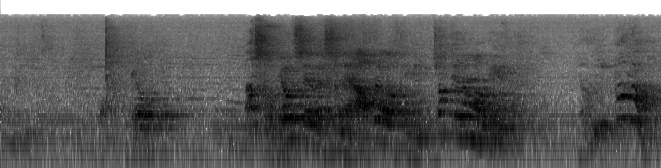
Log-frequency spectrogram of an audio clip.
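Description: A man speaks with animation in a hall with some echo.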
